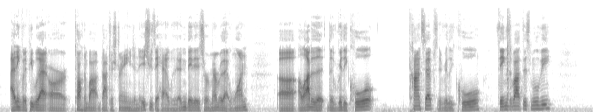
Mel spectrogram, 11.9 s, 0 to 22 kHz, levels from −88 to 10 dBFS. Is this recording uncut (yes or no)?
yes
